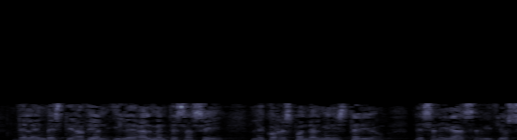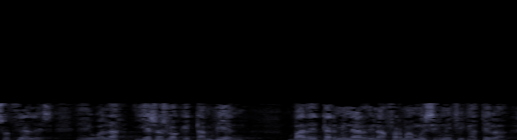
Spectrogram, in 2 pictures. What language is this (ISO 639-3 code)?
spa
